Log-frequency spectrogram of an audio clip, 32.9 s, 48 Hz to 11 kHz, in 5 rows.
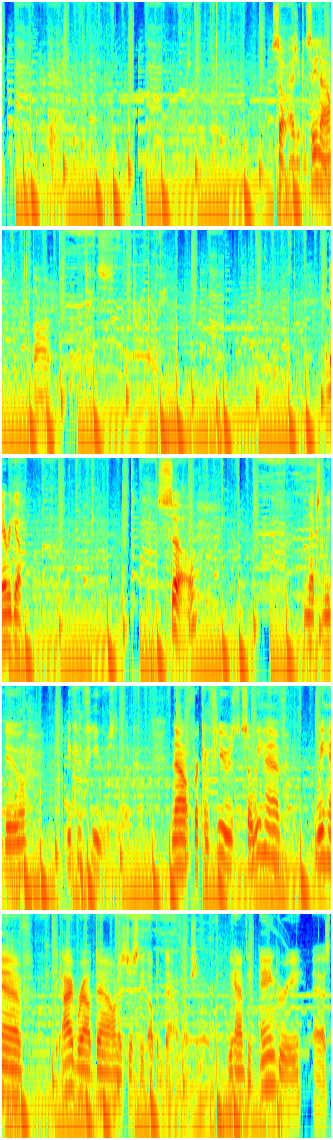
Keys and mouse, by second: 3.1 right click, 3.5 ctrl+Tab, 4.5 r, 11.7 right click, 17.0-18.1 middle drag, 18.5 KP_1, 19.3 ctrl+Tab, 19.5 right click, 24.5 right click, 25.3 ctrl+Tab, 25.7 right click, 26.7 g, 30.0 right click, 31.0 r, 32.8 right click.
